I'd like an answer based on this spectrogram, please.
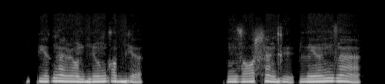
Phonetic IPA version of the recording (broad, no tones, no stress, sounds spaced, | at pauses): pʲ œ ɡ ã ɭ ɔ̃ bʲ õ ɡ ɔ bʲ œ | n z ɔ ɬ ã ɡ y | lʲ œ̃ n z ã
